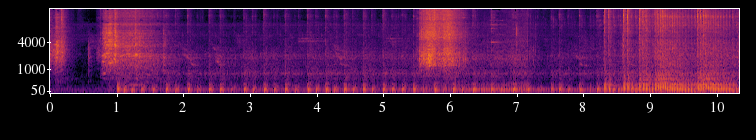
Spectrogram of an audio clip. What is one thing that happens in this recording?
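A motorcycle engine starts and idles with a rapid sputter.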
